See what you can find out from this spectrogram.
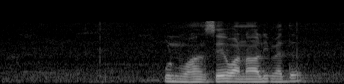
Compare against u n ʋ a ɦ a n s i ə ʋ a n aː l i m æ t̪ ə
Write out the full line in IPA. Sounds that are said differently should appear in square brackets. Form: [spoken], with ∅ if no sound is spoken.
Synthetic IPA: u n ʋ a ɦ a n s [e] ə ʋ a n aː l i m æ [d̪] ə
